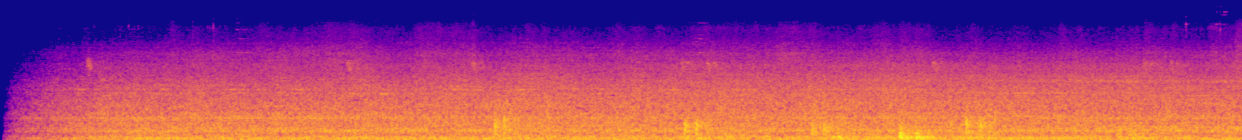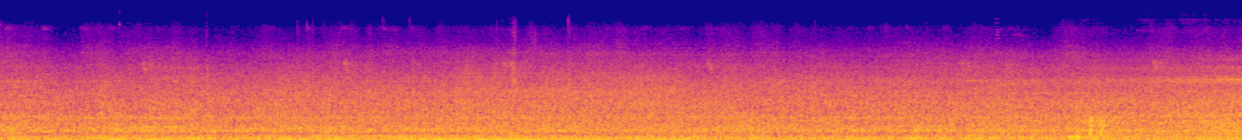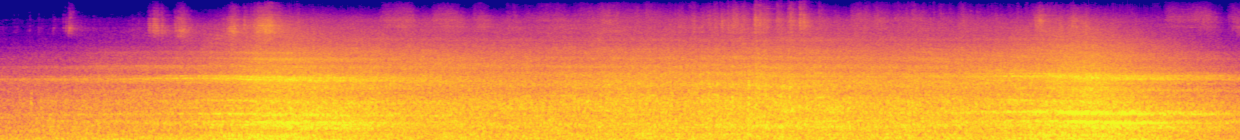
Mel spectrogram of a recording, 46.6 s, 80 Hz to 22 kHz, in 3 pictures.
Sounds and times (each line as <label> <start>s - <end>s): The train runs through 0.5s - 46.5s
Traffic sound 25.9s - 46.5s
